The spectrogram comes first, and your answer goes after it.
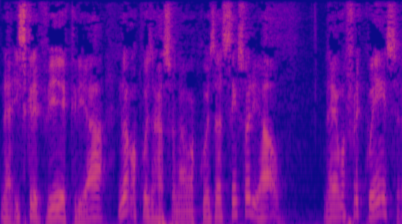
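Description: A man talks at a fairly slow pace with lively intonation. His medium-pitched voice has a dark, mellow tone and is somewhat breathy. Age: 50s. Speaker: writer and comics artist. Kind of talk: casual interview chat.

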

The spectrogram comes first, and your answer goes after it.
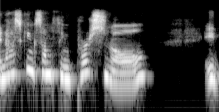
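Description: A woman with a Greek accent speaks at a moderate pace in a dark, mellow, somewhat breathy tone. The recording is very clean, with a silent background. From Greece. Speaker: executive coach. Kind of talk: interview.

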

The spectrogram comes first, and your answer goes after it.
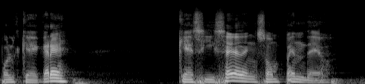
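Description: A man talks with a Puerto Rican accent. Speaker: music producer and singer. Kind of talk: casual chat.

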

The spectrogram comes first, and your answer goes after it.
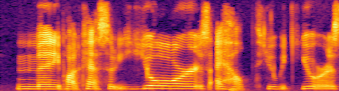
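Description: A woman speaks in a Portuguese accent. Her pace is moderate. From Portugal. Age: 20s. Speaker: illustrator and podcast producer. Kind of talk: casual chat. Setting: video call.

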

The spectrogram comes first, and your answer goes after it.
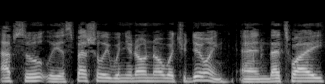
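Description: A man with a fairly high pitch has a plain, everyday voice. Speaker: radio host. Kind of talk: radio dj patter: smooth show-host chatter, plugging the conference and introducing guests. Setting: phone interview with guests on the line. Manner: upbeat, fluent, polished broadcaster cadence with some filler.

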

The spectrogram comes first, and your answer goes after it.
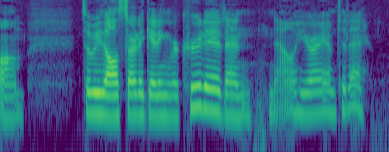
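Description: A plain, everyday voice with an American accent speaks at a moderate pace with fairly even intonation. The recording is very clean, with a silent background. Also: woman. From New Jersey, US. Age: 20s. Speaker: college soccer player, nursing student. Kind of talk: casual interview.

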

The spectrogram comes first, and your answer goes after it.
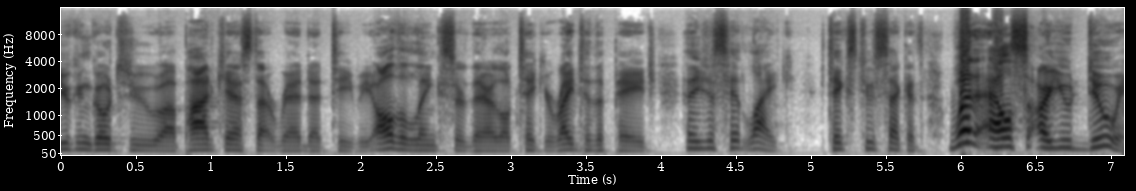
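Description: A man with an ordinary speaking voice talks at a moderate pace, his pitch fairly high and his intonation lively. The recording is very clean, with a silent background. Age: 40s. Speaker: podcast host. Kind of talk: casual chat.

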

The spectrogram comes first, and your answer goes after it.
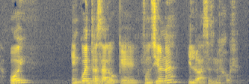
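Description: A man's somewhat breathy voice at a moderate pace, lively intonation and audible room echo. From Mexico City. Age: 40s. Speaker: entrepreneur and podcaster. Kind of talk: interview conversation.

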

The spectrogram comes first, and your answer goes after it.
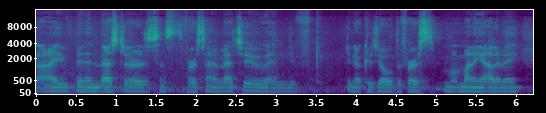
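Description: A man at a medium pitch and moderate pace, with hardly any pauses, in a room with audible echo. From Philadelphia. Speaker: IT business owner and investor. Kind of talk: casual chat.

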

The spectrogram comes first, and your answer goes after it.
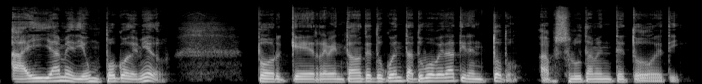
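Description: Fairly even in intonation, a man speaks at medium pitch with a dark, mellow tone. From Spain, Albacete. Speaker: podcaster. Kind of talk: casual chat. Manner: fast.

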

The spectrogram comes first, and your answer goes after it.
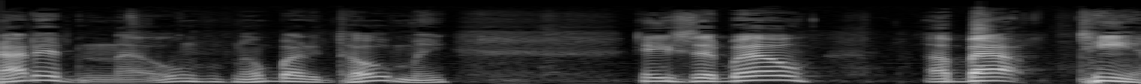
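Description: A man with a Texan accent and lively intonation, in a dry, close sound with no echo. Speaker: radio co-host. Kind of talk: casual radio chat.

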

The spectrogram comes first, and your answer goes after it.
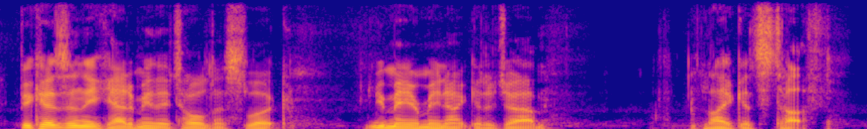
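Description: With an American accent and vocal fry, a man speaks at a fairly quick pace in a very deep, low voice, using lively intonation and long, frequent pauses. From Utah. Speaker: police detective. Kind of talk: interview recollection.

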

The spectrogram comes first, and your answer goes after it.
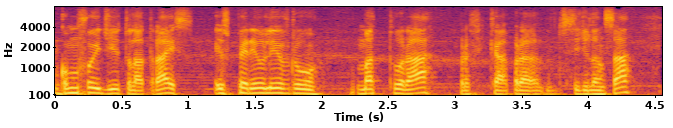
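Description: A man speaks at a very fast pace and fairly high pitch with ordinary pitch variation, over noticeable background noise. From Triângulo Mineiro, Minas Gerais (Uberaba). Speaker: novelist. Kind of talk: casual chat.

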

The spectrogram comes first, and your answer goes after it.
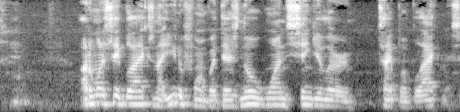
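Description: A man with an American accent and fairly even intonation, over noticeable background noise. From United States. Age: 30s. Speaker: football coach. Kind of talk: interview. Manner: some hesitations and fillers.

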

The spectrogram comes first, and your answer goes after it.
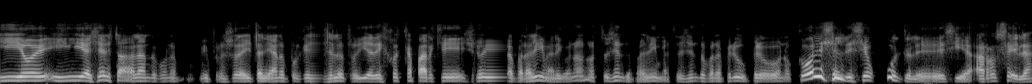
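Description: The man talks at a very fast pace, with a dry, close sound and no echo. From Brazil. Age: 60s. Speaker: entrepreneur. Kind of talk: interview.

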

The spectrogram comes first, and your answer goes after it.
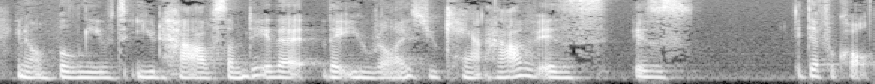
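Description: A woman's somewhat breathy voice, very deep and low in pitch, fairly even in intonation, very even in loudness, at a moderate pace. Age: 30s. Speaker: letterpress shop owner. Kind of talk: casual chat.

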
